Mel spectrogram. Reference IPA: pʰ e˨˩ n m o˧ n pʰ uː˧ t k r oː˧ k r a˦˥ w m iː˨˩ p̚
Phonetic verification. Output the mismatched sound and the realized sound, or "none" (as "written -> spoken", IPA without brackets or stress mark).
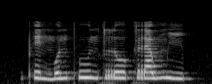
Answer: t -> n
